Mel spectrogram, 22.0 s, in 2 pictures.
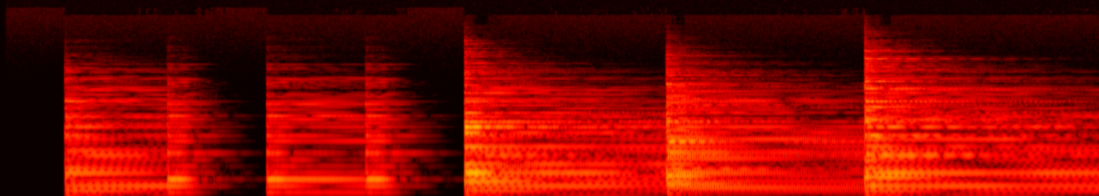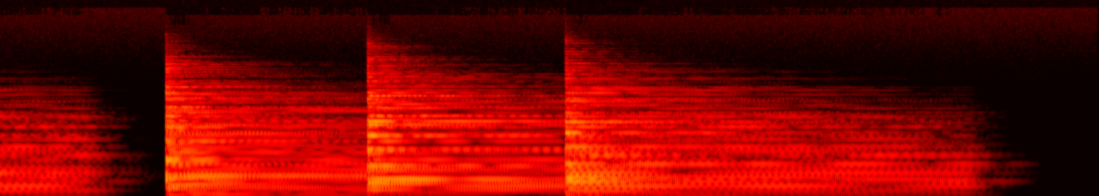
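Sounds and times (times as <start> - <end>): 
piano: 0.7 - 20.8.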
